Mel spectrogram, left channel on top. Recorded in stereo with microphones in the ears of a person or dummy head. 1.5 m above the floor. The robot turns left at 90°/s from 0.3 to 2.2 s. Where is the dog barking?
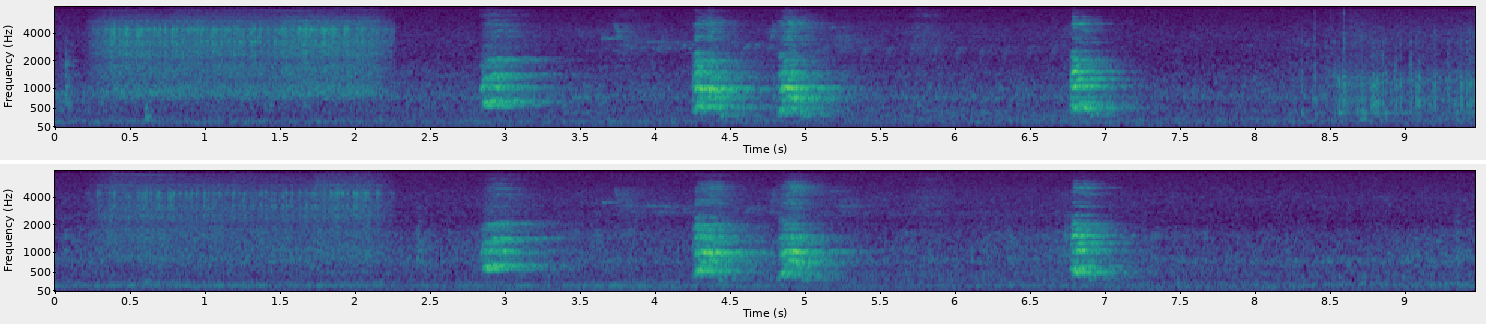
80° left, 6 m.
